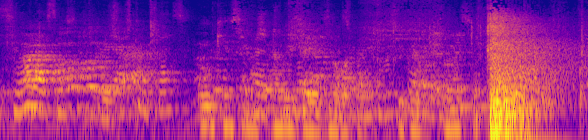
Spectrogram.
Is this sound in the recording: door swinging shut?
yes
